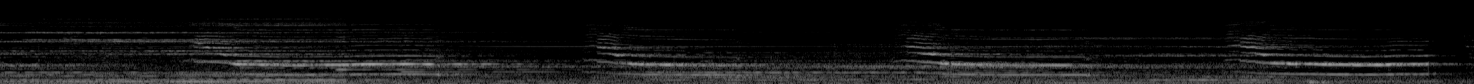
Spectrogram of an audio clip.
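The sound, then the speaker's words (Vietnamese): Mournful cat meowing: four long, drawn-out wails, each one sliding downward in pitch and trailing off, with a faint low hum running underneath. “tiếng con mèo kêu lên”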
